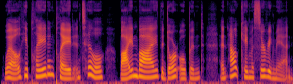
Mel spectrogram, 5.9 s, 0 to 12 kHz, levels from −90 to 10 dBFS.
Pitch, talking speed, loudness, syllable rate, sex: 195 Hz, 185 wpm, -18 LUFS, 4.4 syllables/s, female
